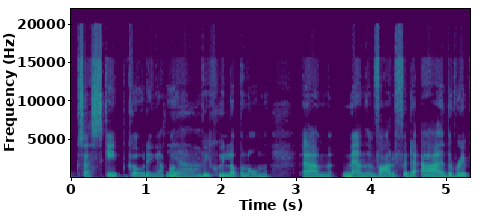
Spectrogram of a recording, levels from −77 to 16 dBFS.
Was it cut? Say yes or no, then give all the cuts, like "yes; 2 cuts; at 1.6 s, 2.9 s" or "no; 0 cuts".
yes; 1 cut; at 3.5 s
